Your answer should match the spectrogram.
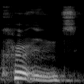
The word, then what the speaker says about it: curtains: eaten Velvet curtains คำ นี้ ออก เสียง ว่า curtains curtains ตัว T ไม่ มา นะ คะ cur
